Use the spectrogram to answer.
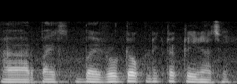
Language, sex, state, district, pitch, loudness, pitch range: Bengali, male, Tripura, West Tripura, 120 Hz, -19 LUFS, 115-130 Hz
